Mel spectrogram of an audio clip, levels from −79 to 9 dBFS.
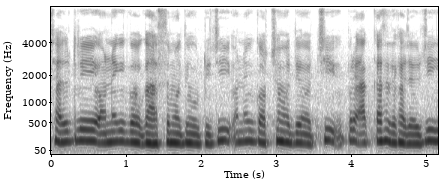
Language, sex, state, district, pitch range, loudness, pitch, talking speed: Odia, female, Odisha, Malkangiri, 150-175 Hz, -13 LUFS, 165 Hz, 150 wpm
